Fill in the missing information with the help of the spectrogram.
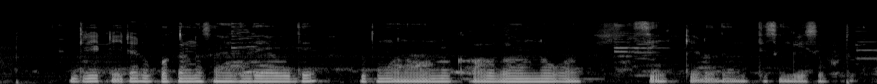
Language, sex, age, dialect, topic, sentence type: Kannada, male, 18-24, Mysore Kannada, agriculture, statement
